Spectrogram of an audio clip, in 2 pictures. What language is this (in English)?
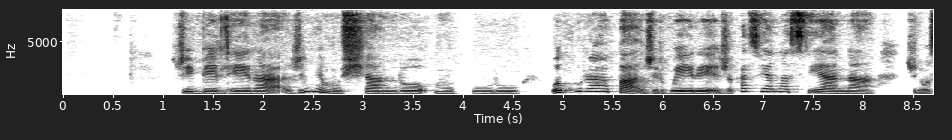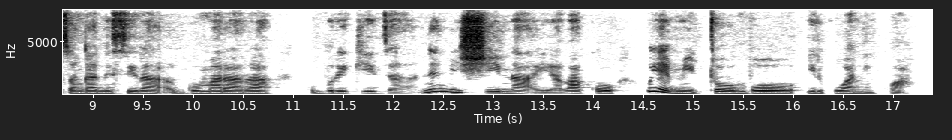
Ndau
